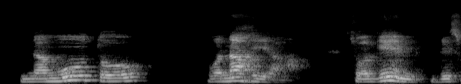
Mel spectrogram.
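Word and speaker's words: نموت: In order to make the easy pronunciation, what we do, we switch the harkat here with this one. So we bring sukoon here and sound of wow on the other one. So it becomes na muto.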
